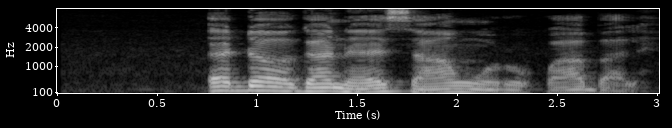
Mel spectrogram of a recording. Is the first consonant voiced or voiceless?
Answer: voiced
